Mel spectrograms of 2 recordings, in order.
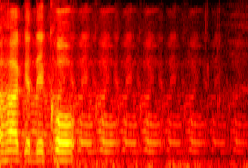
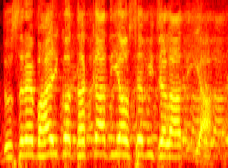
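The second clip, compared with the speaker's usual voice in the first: loud, high, building sermon cadence; fiery preaching; 5 semitones higher, 6 dB louder than usual. Acted. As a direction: hammer each line home. Preaching at full force. (پرجوش خطابت)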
